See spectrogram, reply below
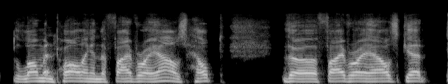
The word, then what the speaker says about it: Royales: I said, it sounds like a baseball team to me, the Five Royals. But we never heard that before. Our disc jockey in Memphis called them the Five Royales. Mm-hmm. It's spelled the same, but it's bigger. Royales.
